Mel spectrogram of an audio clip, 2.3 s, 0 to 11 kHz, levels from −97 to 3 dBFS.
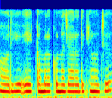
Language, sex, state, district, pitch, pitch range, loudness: Garhwali, female, Uttarakhand, Tehri Garhwal, 235 Hz, 235-240 Hz, -10 LUFS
